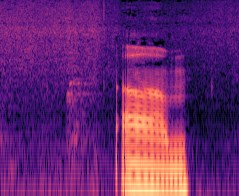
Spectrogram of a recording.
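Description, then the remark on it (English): Chicken frying in hot oil, a steady sizzle and crackle throughout, broken midway by a short, loud buzzing tone lasting about half a second. “Frying chicken.”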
